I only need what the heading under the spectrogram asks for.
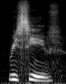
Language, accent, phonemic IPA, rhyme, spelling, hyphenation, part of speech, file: English, US, /ɹɪˈsiv/, -iːv, receive, re‧ceive, verb / noun, En-us-receive.ogg
- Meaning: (verb) 1. To be given, sent, or paid something 2. To take, as something that is offered; to accept 3. To take goods knowing them to be stolen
